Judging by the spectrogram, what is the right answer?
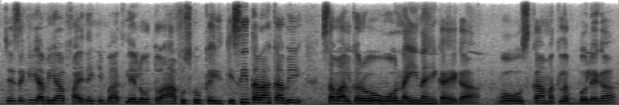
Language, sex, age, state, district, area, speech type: Urdu, male, 18-30, Telangana, Hyderabad, urban, spontaneous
